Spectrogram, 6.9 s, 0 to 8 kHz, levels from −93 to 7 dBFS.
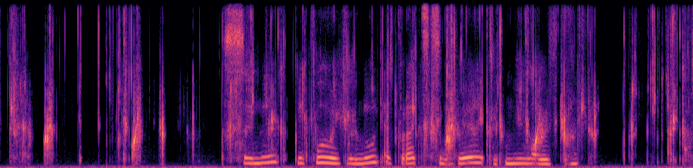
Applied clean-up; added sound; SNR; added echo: neural diffusion model UNIVERSE++.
